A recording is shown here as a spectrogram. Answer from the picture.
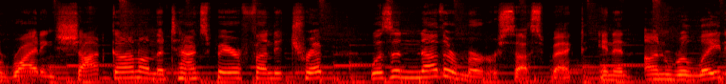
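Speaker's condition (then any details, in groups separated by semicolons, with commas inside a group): No condition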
